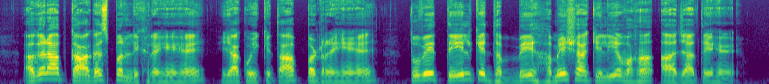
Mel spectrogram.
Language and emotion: Hindi, neutral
